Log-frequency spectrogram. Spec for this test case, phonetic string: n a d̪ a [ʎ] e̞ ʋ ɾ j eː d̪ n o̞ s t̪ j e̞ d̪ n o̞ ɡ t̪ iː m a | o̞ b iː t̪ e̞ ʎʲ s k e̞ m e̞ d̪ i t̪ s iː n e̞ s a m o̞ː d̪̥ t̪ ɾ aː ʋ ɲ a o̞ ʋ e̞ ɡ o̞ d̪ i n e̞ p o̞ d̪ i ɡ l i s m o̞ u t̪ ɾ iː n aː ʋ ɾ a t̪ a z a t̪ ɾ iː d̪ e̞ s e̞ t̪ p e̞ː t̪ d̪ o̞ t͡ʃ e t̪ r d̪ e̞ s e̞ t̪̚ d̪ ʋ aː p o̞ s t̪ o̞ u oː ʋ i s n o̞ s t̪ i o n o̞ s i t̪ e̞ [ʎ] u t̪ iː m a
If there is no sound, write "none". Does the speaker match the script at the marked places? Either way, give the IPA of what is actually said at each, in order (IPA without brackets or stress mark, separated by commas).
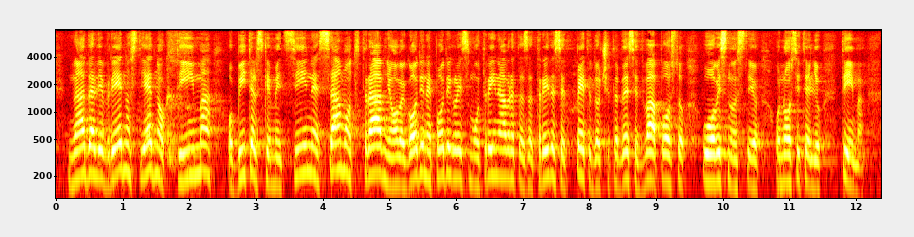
ʎ, ʎ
